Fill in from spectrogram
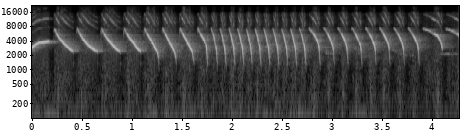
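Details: Local canary long roll used to train magpie robins and other songbirds: continuous string of quick downslurred whistles, around five per second, bright and evenly paced throughout.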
